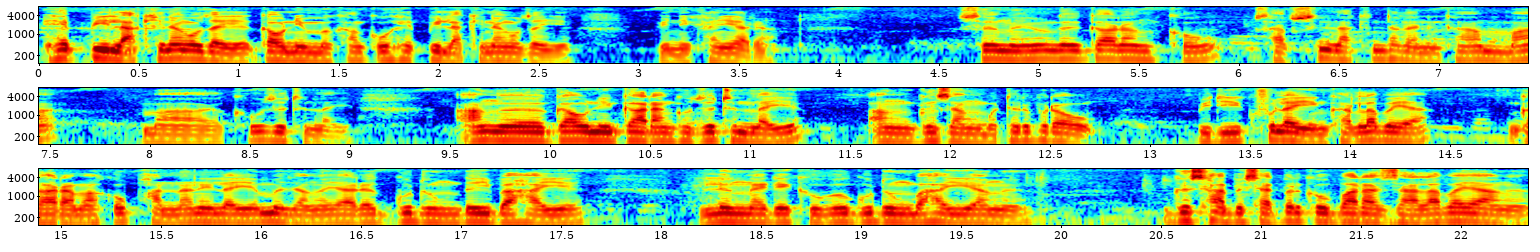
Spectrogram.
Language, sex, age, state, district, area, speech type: Bodo, male, 30-45, Assam, Baksa, urban, spontaneous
